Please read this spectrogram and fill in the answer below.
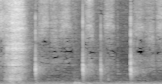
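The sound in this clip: Writing on a board during a physics lecture on spin channels, with a few short scratchy strokes and rubbing sounds and no talking.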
